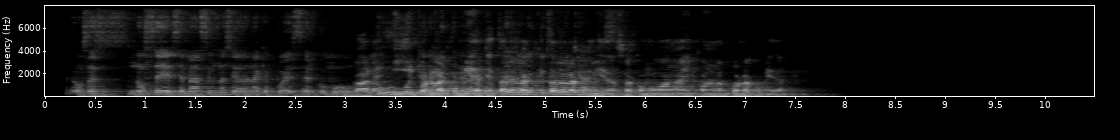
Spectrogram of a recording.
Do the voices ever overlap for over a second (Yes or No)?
Yes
